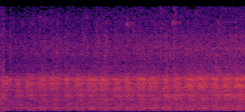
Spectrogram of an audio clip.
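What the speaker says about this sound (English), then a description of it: "a speaker system that plays a background ambient type of soundtrack of engine sounds and whistles and horns and steam being released from the valves" An ambient model-railroad soundtrack played over a speaker system in a Lionel train display: a faint, continuous engine-like drone with no distinct whistles or horns.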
